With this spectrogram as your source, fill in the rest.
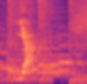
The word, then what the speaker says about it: я: first word is I it's very easy to pronounce it sounds like yeah let's forbid it together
